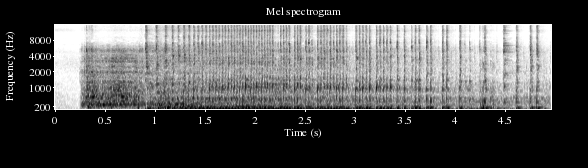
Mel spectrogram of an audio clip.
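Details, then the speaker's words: Farmall H tractor during a cold start, cranked with no choke. The starter cranks steadily with a rhythmic chug that slows and breaks up. The engine turns over but does not catch. "That was with no choke. We'll give it just a touch of choke. A little more."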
